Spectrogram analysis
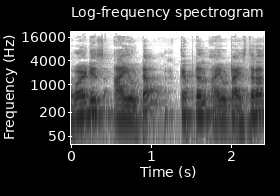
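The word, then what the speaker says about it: kappa: The word is iota, capital iota इस तरह से, और स्मॉल आयोटा इस तरह से। Next is कपा। Remember the pronunciation, कपा, इट्स नॉट कपा, the word is कपा।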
